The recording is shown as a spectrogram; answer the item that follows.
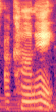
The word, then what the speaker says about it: Akan: the word is often pronounced Akane, and it is said to mean foremost, genuine, from Khan first.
